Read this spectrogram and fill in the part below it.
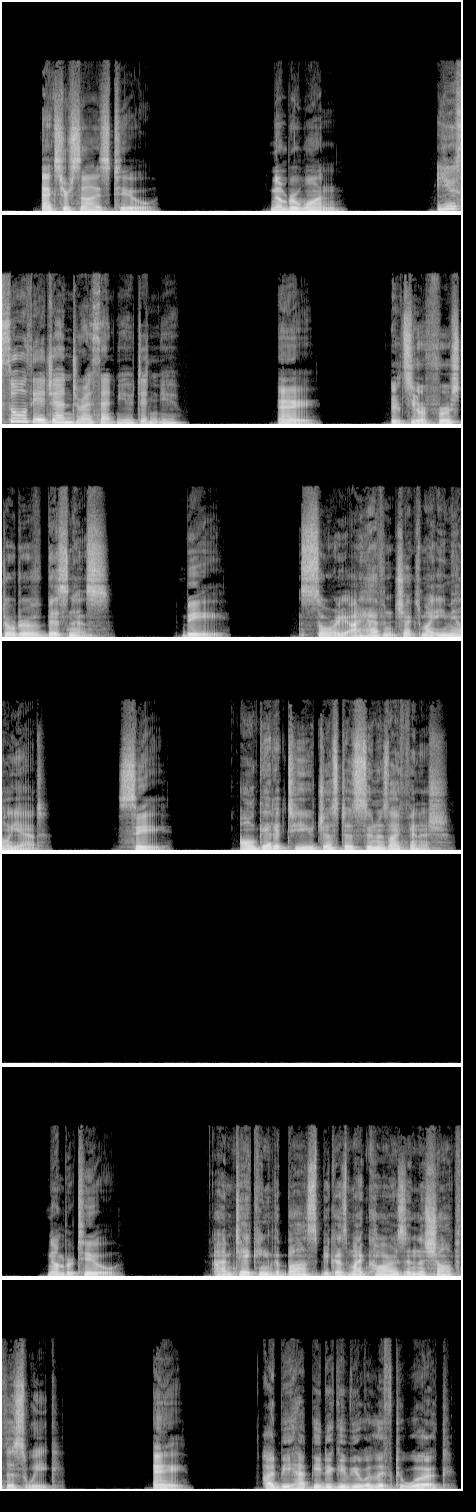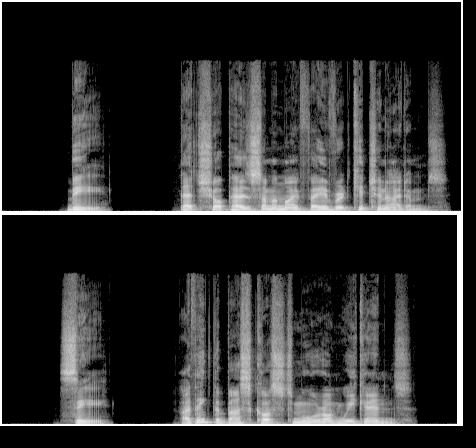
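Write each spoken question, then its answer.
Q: You saw the agenda I sent you, didn't you?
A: B: Sorry, I haven't checked my email yet.

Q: I'm taking the bus because my car is in the shop this week.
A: A: I'd be happy to give you a lift to work.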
